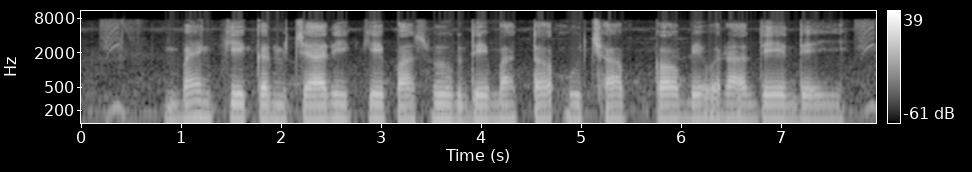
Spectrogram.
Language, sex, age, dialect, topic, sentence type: Bhojpuri, male, 18-24, Western, banking, statement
